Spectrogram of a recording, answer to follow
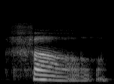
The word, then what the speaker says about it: phare: avec les lettres PH, comme dans le phare. Et dans le phare, c'est le PH qui fait F et le A qui nous permet de faire la syllabe Fa.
